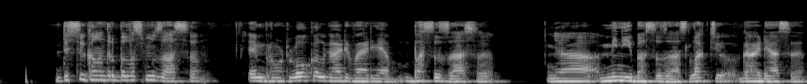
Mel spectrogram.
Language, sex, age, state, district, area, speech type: Kashmiri, male, 30-45, Jammu and Kashmir, Ganderbal, rural, spontaneous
